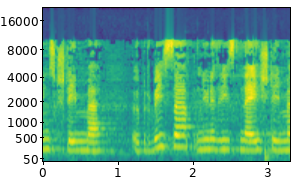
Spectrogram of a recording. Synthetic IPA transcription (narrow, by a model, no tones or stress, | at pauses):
nt͡skʃtɪmːə | ʔʏbəɾvɪsənyːnəd̪ɾiːsknɛjʃtɪmːə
